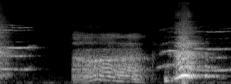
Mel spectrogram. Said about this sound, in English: It's the saddest cat noise of all time.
